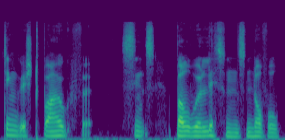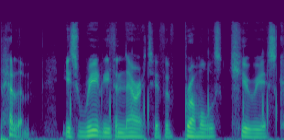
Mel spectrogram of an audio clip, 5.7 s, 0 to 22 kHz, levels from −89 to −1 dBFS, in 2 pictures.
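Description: A train of clicks runs from 3.56 to 5.63 s: about ten similar pops at an irregular 4.9 per second, rising above the speech, likely from interference or a faulty connection or power supply.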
